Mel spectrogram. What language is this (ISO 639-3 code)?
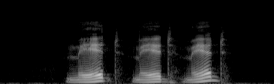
nor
